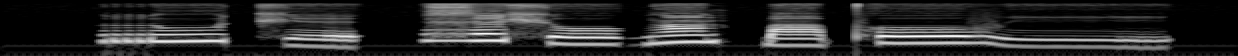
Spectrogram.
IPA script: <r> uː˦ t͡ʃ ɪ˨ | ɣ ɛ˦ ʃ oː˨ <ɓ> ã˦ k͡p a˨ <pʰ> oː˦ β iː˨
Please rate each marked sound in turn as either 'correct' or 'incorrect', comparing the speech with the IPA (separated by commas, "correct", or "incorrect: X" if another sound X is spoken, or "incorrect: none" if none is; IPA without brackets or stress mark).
correct, incorrect: ɡ, correct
